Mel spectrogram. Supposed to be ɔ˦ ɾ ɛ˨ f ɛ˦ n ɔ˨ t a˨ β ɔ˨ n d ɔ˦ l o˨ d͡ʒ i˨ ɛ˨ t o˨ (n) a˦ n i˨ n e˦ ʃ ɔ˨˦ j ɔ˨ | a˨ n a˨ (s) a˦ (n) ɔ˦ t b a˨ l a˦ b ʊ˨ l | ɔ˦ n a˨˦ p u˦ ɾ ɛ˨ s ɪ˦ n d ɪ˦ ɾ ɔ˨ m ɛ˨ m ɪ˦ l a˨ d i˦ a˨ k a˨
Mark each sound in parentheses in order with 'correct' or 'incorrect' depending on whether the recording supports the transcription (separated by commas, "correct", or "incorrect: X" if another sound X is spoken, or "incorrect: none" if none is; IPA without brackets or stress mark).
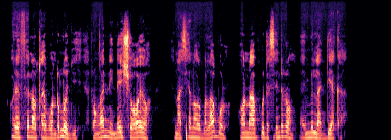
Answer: incorrect: ŋ, correct, correct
